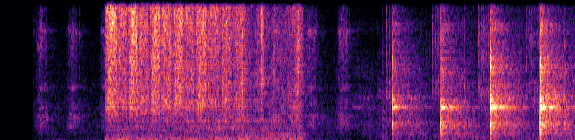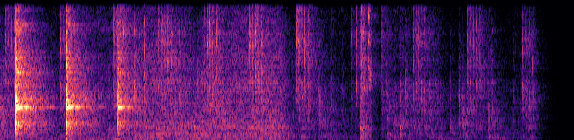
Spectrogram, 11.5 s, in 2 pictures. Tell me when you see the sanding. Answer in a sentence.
You can hear the sanding from 1.0 to 3.0 s and from 6.5 to 8.7 s.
